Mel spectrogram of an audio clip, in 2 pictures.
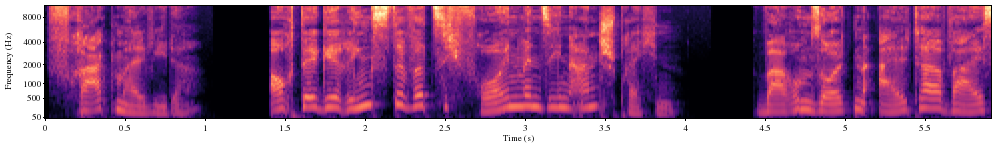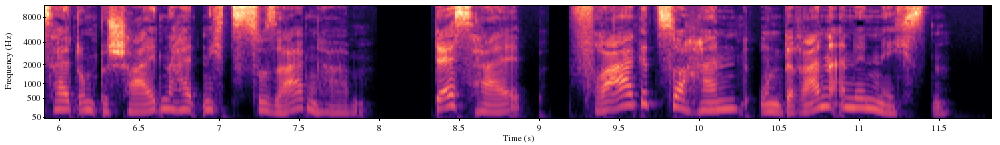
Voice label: Werbung, Freundlich

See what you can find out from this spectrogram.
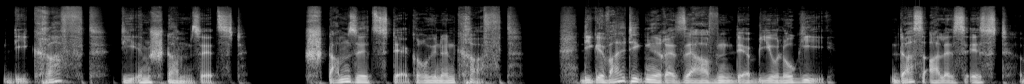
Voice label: Werbung, Kraftvoll

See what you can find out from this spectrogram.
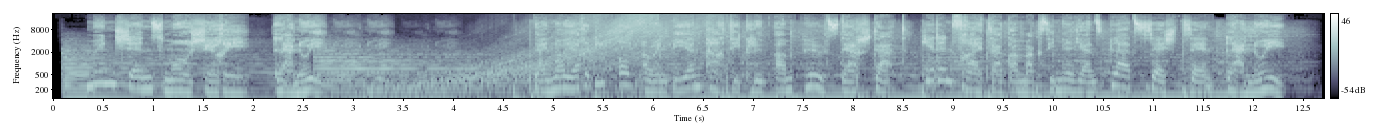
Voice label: Akzent französich

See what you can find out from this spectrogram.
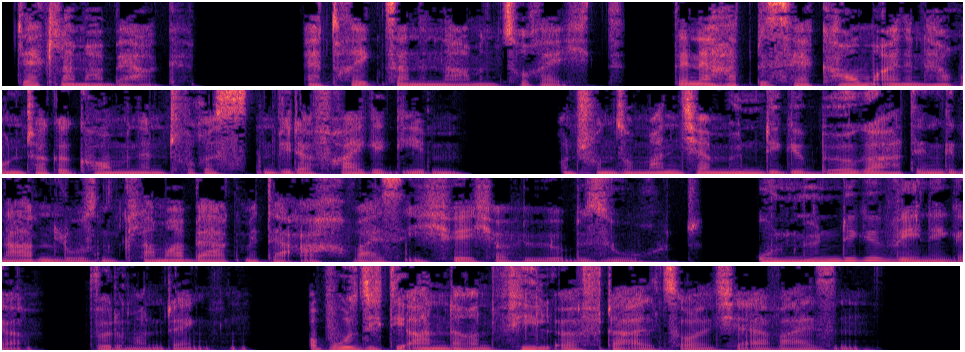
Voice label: Kommentar Neutral

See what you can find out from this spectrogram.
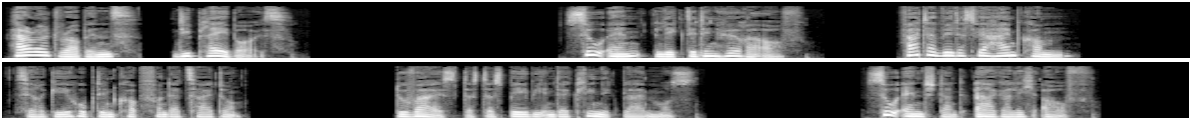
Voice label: Fremdtake Neutral

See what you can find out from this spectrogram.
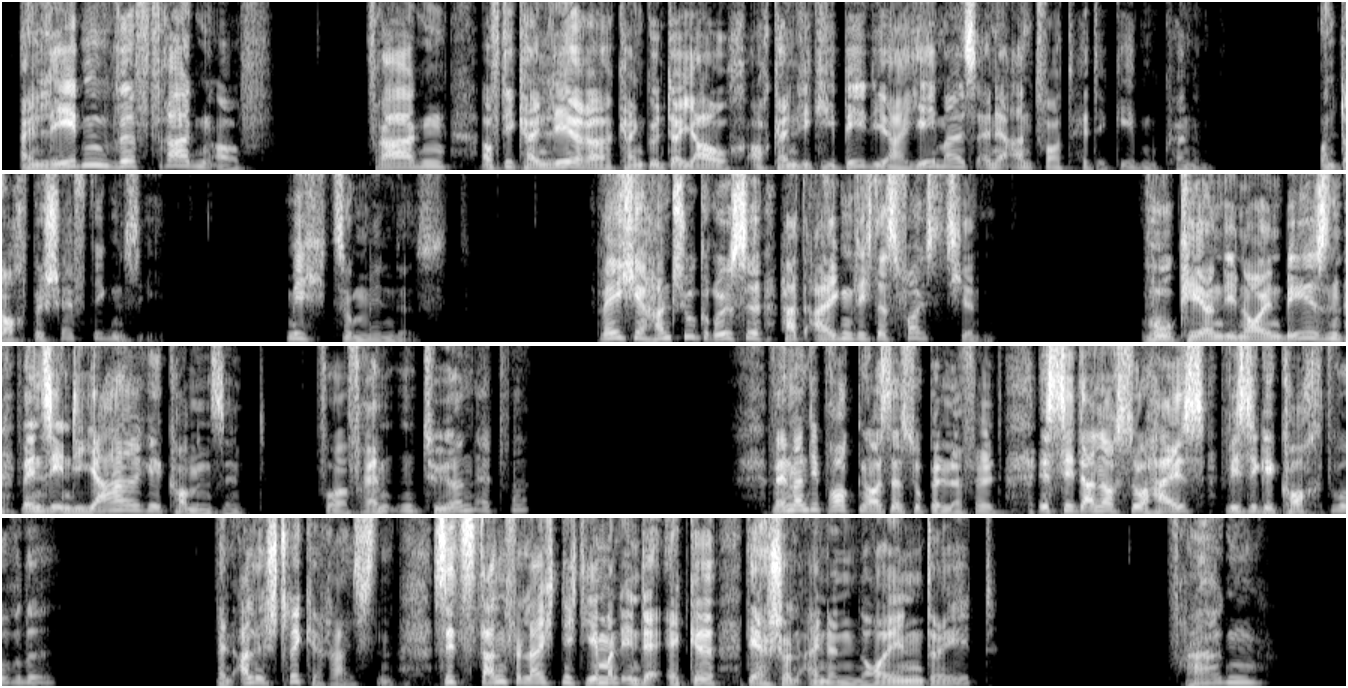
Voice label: Schauspiel Energisch

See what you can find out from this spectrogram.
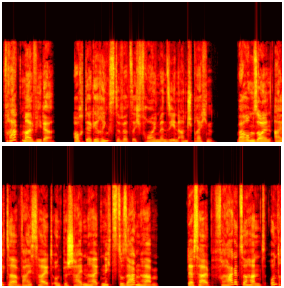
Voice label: Werbung Ueberheblich

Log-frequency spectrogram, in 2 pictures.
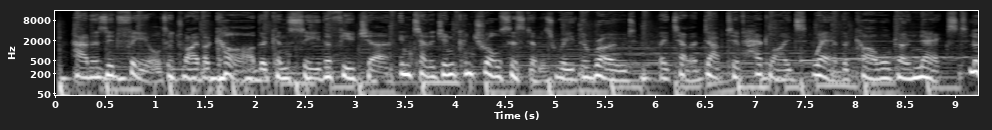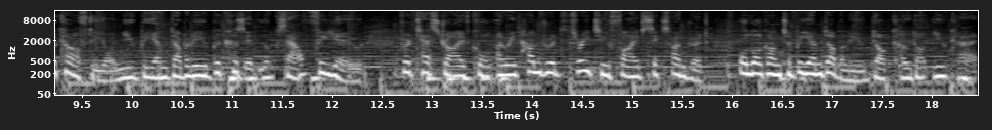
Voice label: Eng UK Fremdtake Neutral

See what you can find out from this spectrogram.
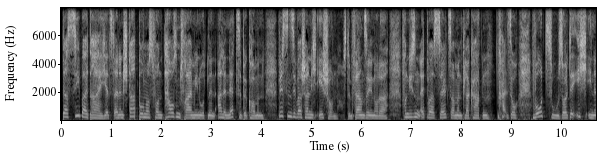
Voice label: Werbung, Dynamisch

